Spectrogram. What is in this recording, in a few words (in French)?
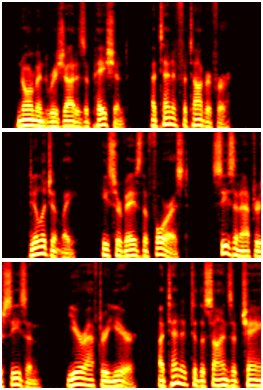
anglais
